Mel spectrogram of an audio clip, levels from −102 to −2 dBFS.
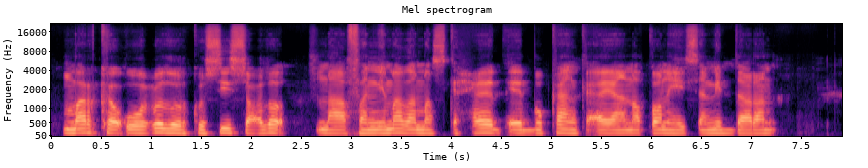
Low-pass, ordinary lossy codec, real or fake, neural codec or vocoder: none; none; fake; codec, 44.1 kHz, 3.4 kbps, Pupu-Codec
